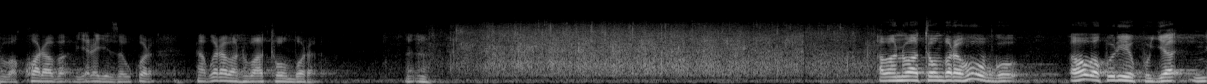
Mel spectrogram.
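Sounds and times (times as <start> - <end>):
audience applauding: 4.4 - 9.0.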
